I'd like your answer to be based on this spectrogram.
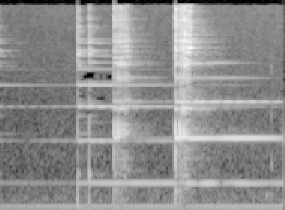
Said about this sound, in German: Wir stoßen jetzt gegen, ich stoße gegen die Weinflasche an, damit man das hört. So, weil wir ich nehme mein, anderes, mein Wasserglas.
